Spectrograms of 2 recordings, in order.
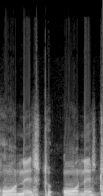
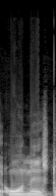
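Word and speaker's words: honest: ठीक है, ये होनेस्ट होता है, ऑनेस्ट, हा नहीं होता है, होनेस्ट नहीं, ऑनेस्ट होता है।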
